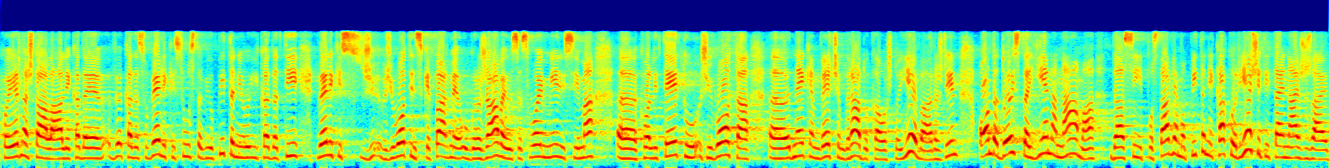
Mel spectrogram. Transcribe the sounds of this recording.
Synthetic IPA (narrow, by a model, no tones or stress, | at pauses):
kojeje̞d̪naʃt̪aːlaːlikad̪ajekad̪asuʋe̞likisuːst̪aʋiupiːt̪aɲjuikad̪at̪iʋe̞likiʒiʋo̞t̪inske̞faɾme̞uɡɾo̞ʒaːʋajusasʋo̞jimːiɾisima | kʋalit̪eːt̪uʒiʋo̞t̪a | ne̞kemʋe̞t͡ɕe̞mɡɾaːd̪ukao̞ʃt̪o̞jeʋaɾaʒd̪in | o̞nd̪ad̪o̞ist̪ajenanama | d̪asipo̞st̪aʋʎamo̞piːt̪aɲe̞kako̞ɾjeːʃit̪it̪aːjnaʃzajed̪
